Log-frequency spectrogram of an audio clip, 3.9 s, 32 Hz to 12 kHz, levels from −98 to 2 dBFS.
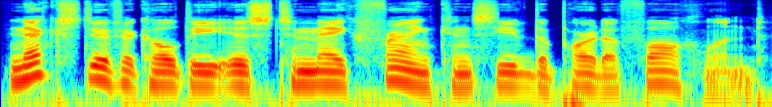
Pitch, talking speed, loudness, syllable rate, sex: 115 Hz, 185 wpm, -17 LUFS, 4.8 syllables/s, male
